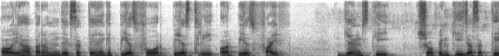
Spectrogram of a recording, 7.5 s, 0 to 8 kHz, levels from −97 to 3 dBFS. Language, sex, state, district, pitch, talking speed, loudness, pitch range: Hindi, male, Uttar Pradesh, Lucknow, 150 Hz, 175 wpm, -15 LUFS, 145-155 Hz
